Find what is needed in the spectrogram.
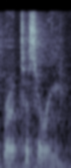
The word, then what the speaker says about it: rotisserie: It's rotisserie. – Rotisserie? – That's it, right? – Rotisserie. – You keep adding airy. Rotisserie.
